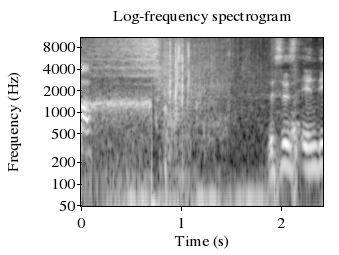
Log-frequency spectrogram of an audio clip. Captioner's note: water splashing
